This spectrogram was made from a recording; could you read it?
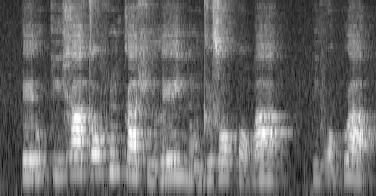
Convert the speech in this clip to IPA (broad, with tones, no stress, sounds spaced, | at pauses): e˧ ɾ u˦ k i˨˦ ɣ a˦ d ɔ˦ f ũ˦ k a˧ ʃ i˨ l eː˦ ɲ ũ˨ d ɨ˧ z ɔ˧ p ɔ˨ b aː˧ | p i˨ v ɔ˨ kʷ aː˦˨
